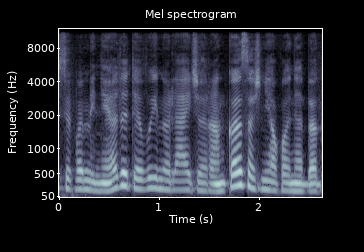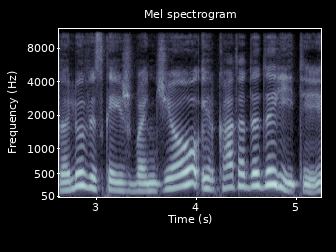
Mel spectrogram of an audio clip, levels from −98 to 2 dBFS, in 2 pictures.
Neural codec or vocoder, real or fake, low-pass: autoencoder, 48 kHz, 32 numbers a frame, DAC-VAE, trained on Japanese speech; fake; 10.8 kHz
